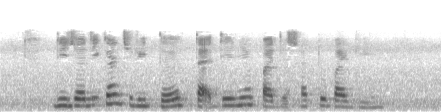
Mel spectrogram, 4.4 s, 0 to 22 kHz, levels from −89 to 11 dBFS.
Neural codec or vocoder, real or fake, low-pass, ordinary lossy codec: none; real; 7.2 kHz; MP3, 64 kbps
